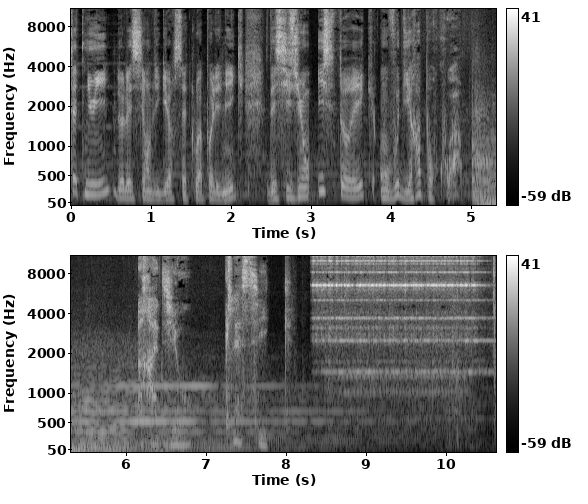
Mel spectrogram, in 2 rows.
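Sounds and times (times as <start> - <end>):
speech: 0.0 - 5.2, 6.2 - 8.1
school bell with shrill electric ringing: 8.3 - 10.6.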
